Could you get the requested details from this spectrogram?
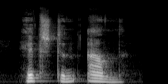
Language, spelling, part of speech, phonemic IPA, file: Dutch, hitsten aan, verb, /ˈhɪtstə(n) ˈan/, Nl-hitsten aan.ogg
- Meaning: inflection of aanhitsen: 1. plural past indicative 2. plural past subjunctive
